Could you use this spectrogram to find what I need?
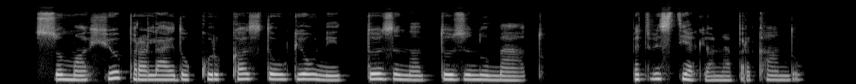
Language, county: Lithuanian, Šiauliai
